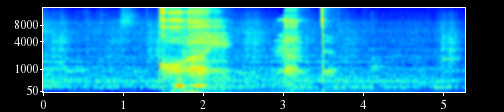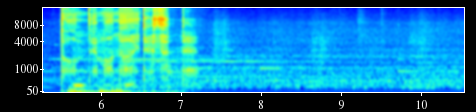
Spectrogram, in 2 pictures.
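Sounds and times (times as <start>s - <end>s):
moving train rumbling heard from inside a carriage: 0.0s - 10.5s
speech: 1.4s - 2.2s.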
